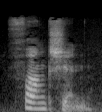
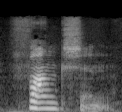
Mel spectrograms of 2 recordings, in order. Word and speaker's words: function: A 2-syllable word with first syllable stress. Function. Cup sound f, is a stress schwa. Fung. This is actually NG sound, okay? So it's made at the back of the tongue.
